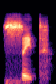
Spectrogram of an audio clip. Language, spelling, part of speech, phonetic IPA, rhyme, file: Russian, ссыт, verb, [sːɨt], -ɨt, Ru-ссыт.ogg
- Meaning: third-person singular present indicative imperfective of ссать (ssatʹ)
